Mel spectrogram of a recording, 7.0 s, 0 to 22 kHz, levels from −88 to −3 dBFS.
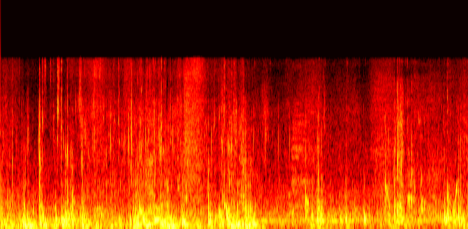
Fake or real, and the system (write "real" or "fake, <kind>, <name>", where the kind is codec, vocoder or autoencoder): real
